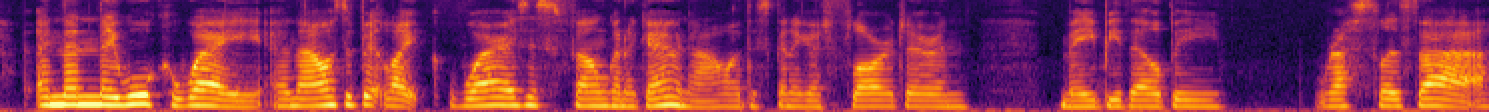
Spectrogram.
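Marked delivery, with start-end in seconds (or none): none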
